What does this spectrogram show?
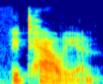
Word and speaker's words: Italian: If the letter T is between vowels or a vowel, R, T, and a vowel, and the syllable is stressed, we pronounce the letter T as T. For example, Italian.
